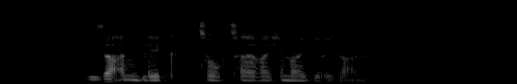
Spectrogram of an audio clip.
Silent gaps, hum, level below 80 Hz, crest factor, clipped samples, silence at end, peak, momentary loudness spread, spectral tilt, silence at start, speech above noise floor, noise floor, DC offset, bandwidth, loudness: none; 50 Hz at -75 dBFS; under -90 dBFS; 26 dB; under 0.1%; 1.5 s; -28 dBFS; 16 LU; -3 dB/octave; 0.85 s; 36 dB; -87 dBFS; under 0.1%; 8 kHz; -50 LUFS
